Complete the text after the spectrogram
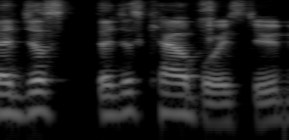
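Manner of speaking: usual speaking voice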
